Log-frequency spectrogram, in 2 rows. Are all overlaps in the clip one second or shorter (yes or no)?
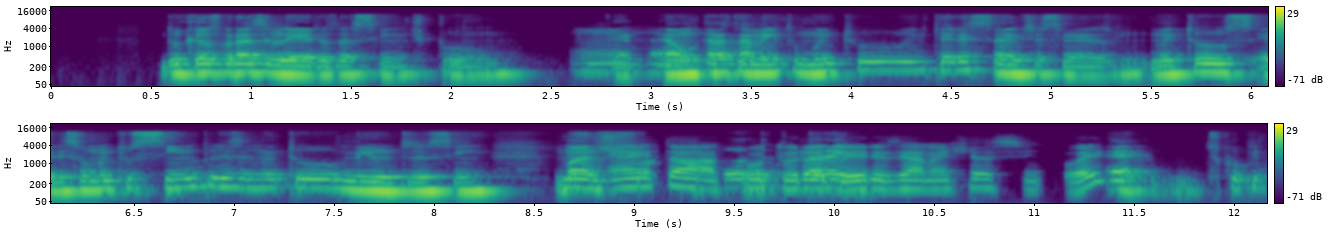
no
